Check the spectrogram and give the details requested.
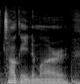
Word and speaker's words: Togedemaru: I think it's a hard G, so it's Togedemaru.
